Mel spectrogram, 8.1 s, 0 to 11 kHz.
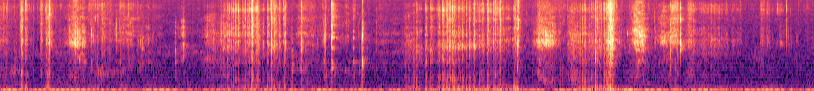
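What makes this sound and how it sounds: A flat blade scrapes and carves a solid orange bar of dry soap held in the hand, shaving off curls. Repeated dry, crunchy rasps and tearing scrapes come in quick bursts, bright in tone with a peak around 2.5 kHz and almost no ring after each stroke.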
